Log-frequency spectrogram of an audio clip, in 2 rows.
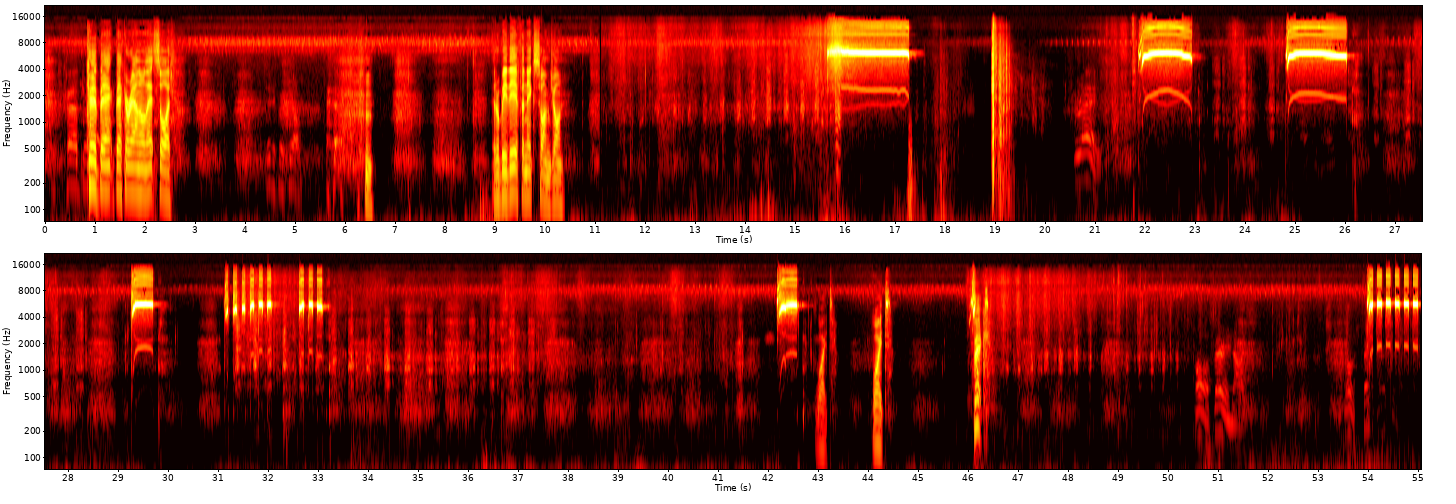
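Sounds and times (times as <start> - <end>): shrill dog whistle: 15.6 - 17.5, 21.9 - 23.1, 24.8 - 26.2, 29.2 - 29.8, 31.2 - 33.2, 42.2 - 42.8, 54.0 - 55.0.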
